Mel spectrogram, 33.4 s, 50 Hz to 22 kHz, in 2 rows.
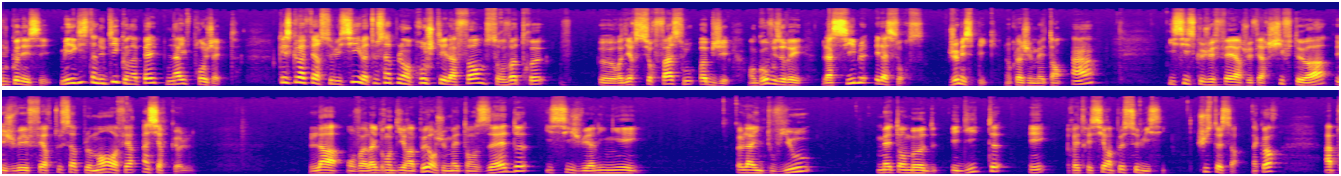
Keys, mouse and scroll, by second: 2.2-4.1 scroll up 1, 4.1-13.0 scroll up 1, 13.0 KP_1, 14.6-16.5 middle drag, 15.6 shift+a, 25.7 click, 27.4 Tab, 31.7-33.4 middle drag.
